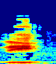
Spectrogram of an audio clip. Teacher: زیر کے ساتھ جب را کو پڑھا جاتا ہے تو باریک پڑھا جاتا ہے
